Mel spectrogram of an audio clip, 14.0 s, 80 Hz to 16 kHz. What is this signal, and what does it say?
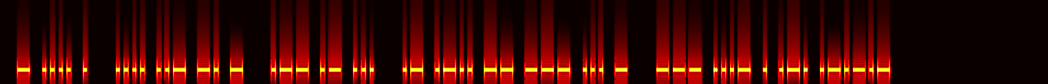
Morse code, heard as a keyed tone, about 22 wpm, 700 Hz. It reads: THE HUNT WAS ALMOST OVER.
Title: Sentences from Top 1600 Words 22wpm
